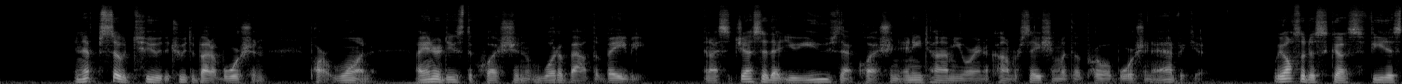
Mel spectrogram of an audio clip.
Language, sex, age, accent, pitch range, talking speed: English, male, 30-49, American, 95-110 Hz, 170 wpm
